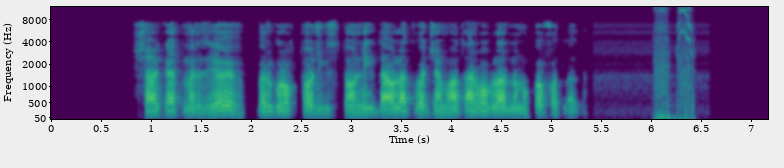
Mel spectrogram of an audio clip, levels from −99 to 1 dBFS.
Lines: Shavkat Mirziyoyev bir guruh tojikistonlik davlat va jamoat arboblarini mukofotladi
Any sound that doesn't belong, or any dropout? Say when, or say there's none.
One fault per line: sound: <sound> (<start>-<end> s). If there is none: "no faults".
sound: squeak (6.0-6.5 s)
